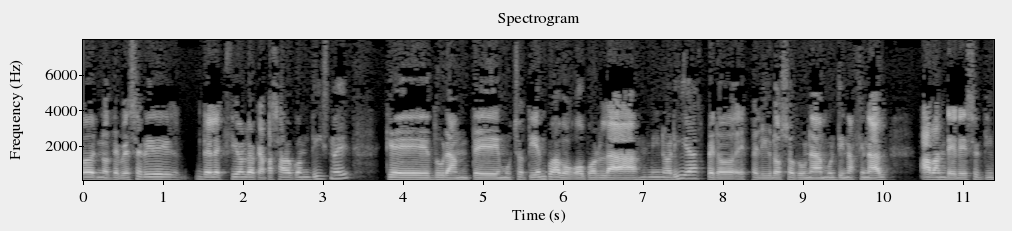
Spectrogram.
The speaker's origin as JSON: {"language": "Spanish", "town": "Sanlúcar de Barrameda", "region": "Andalusia", "country": "Spain", "lives_now": "Seville, Spain", "said": "Yo vivo aquí, o sea, en Sevilla, o sea que, pero yo soy de Cádiz, también de San Lucas de Barrameda."}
